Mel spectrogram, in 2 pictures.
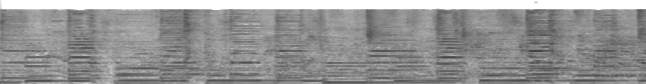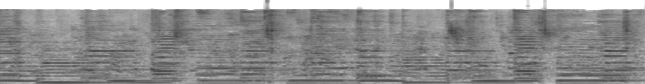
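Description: Acoustic guitar strummed in a steady rhythm, cycling through a repeating chord pattern with a moving bass line: the instrumental introduction before the vocals of the song come in.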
